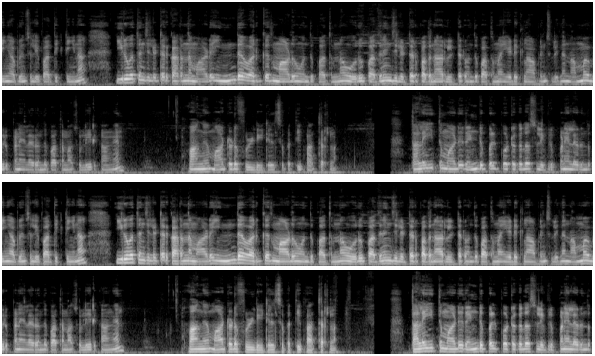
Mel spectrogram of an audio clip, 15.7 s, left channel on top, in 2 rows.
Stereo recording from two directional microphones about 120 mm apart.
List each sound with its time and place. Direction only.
0.0 s speech: 45° right (ahead or behind)
11.3 s speech: 60° right (ahead or behind)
